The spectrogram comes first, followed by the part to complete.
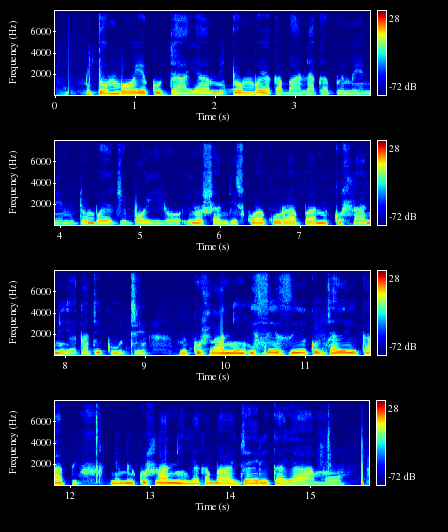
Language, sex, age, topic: Ndau, male, 18-24, health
